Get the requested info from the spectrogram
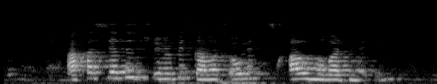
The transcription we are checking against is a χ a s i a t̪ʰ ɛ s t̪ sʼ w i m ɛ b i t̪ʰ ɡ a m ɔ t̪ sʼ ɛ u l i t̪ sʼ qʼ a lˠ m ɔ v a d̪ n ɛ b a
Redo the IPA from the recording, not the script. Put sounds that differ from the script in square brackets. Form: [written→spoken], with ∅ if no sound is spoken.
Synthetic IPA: a χ a s i a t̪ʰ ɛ s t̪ sʼ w i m ɛ b i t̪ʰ ɡ a m ɔ t̪ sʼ ɛ u l i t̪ sʼ qʼ a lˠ m ɔ v a d̪ n ɛ b [a→i]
